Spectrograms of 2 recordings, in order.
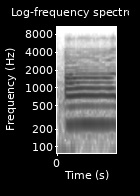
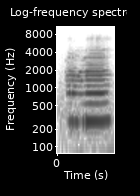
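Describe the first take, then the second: First: The vowel is a plain, open ah. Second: The vowel is a flat, cute ah. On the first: The speaker calls it wrong. "they don't say ah" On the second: The speaker calls it right. "they say ah, like it's very I don't know, it's very flat"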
